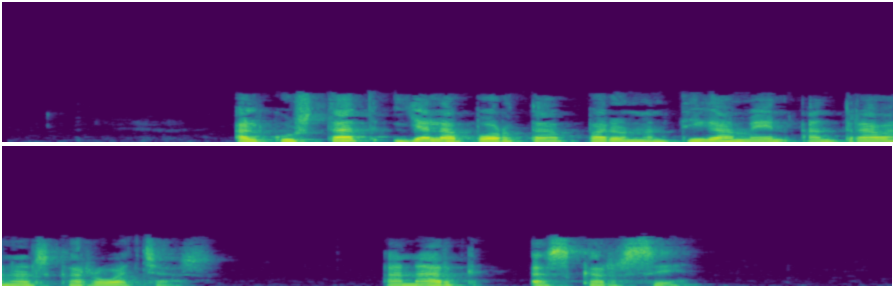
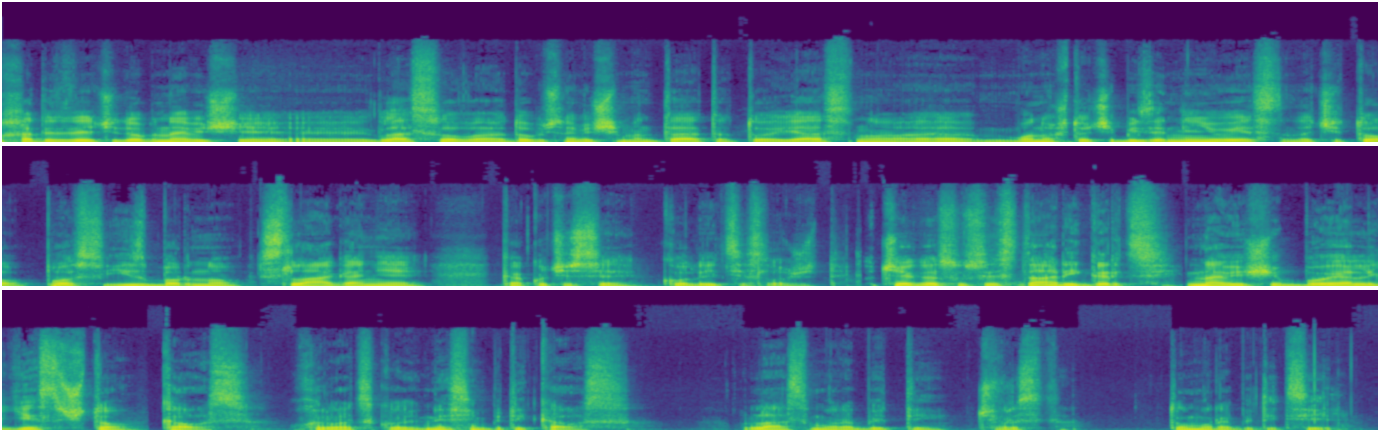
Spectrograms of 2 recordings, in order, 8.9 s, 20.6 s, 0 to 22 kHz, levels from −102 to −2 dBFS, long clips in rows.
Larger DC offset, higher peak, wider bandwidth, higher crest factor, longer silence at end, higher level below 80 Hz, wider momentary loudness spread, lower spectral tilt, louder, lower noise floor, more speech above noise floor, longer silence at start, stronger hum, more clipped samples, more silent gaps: neither; about the same, -2 dBFS vs 0 dBFS; second, 8 kHz vs 16.5 kHz; about the same, 18 dB vs 14 dB; first, 1.05 s vs 0.15 s; second, -64 dBFS vs -32 dBFS; first, 11 LU vs 8 LU; about the same, -5 dB/octave vs -5 dB/octave; second, -20 LUFS vs -15 LUFS; first, -86 dBFS vs -54 dBFS; first, 66 dB vs 40 dB; first, 1.2 s vs 0 s; neither; neither; neither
